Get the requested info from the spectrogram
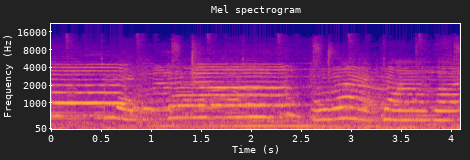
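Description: A song: a high singing voice holding long notes that glide and waver from one pitch to the next.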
